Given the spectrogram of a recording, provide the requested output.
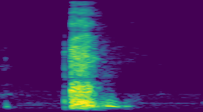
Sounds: Throat clearing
